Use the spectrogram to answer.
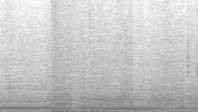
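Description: Engine of a vehicle driving along a dirt road in a video game: a steady, continuous drone whose pitch wavers slightly throughout, heard alone with no voices.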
